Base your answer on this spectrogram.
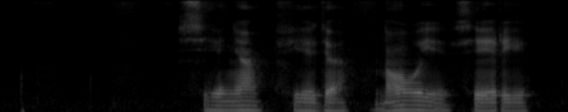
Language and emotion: Russian, sad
